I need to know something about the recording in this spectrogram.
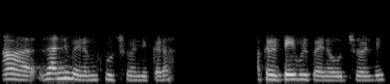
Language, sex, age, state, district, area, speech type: Telugu, female, 18-30, Telangana, Siddipet, urban, conversation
